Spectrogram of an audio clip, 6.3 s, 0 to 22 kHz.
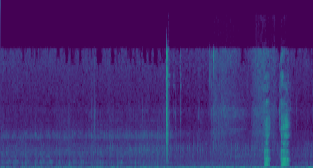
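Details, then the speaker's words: Mercedes-Benz E300 with OM606 turbodiesel, started on a jump pack after waiting for the glow plug light: a laboured start, then a low uneven rumble that barely keeps running and idles roughly. Hard starting and rough idle; later loose vacuum hoses were found. "it alive barely [Music] oh that doesn't sound good let's take a look yeah that doesn't sound good"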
